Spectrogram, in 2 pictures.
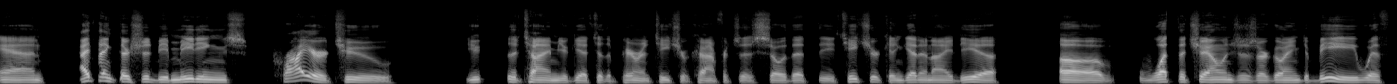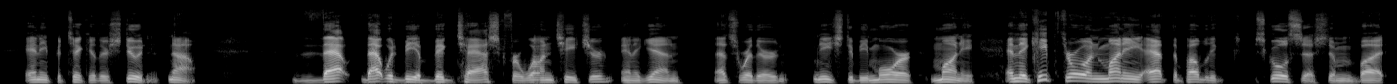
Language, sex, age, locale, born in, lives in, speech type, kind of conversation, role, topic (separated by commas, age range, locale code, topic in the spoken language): English, male, 65-69, en-US, United States, United States, conversation, unstructured, none, What would you include in your dream classroom, and why would those choices matter to you?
